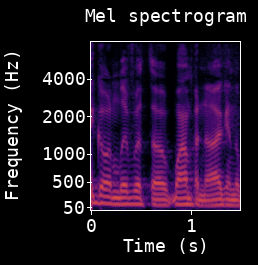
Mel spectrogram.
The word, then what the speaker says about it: Wampanoag: So he had to go and live with another tribe, the Wampanoag. I can't pronounce it. I'm sorry. – No, you hit it. You hit a home run on that one.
